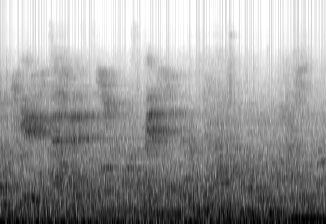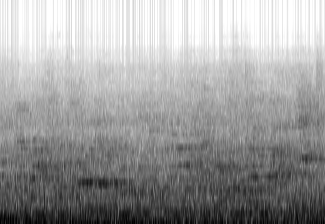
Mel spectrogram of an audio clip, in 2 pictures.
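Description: Footsteps echo along a tiled corridor.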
